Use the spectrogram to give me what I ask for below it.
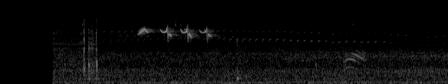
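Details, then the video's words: Meadow bunting singing beside the Teganuma promenade: a short burst of four high, sharp chirped notes, with a faint lower chirp afterwards over steady background hiss. "ホオジロの歌声.-Bunting singing-"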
